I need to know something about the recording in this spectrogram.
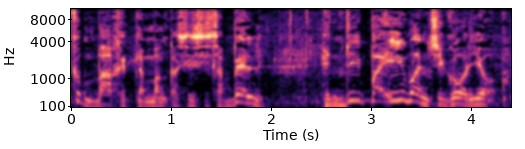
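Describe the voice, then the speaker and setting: Gentle, fatherly older Filipino man. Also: mid-range voice, big pitch swings, noisy background. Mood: concerned, fatherly. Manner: gentle, measured, sympathetic. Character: kindly older male employer, fatherly, concerned, calm. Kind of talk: Filipino radio drama acting.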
